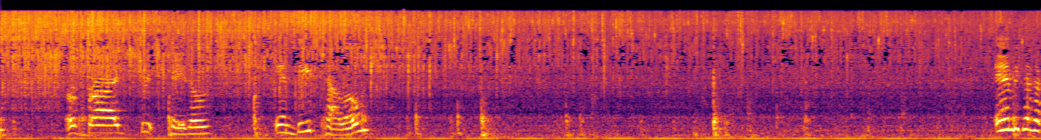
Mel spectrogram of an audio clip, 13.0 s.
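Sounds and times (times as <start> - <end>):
food sizzling in a skillet: 0.0 - 13.0
wooden spoon knocking pan: 5.1 - 6.3, 7.0 - 10.3.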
